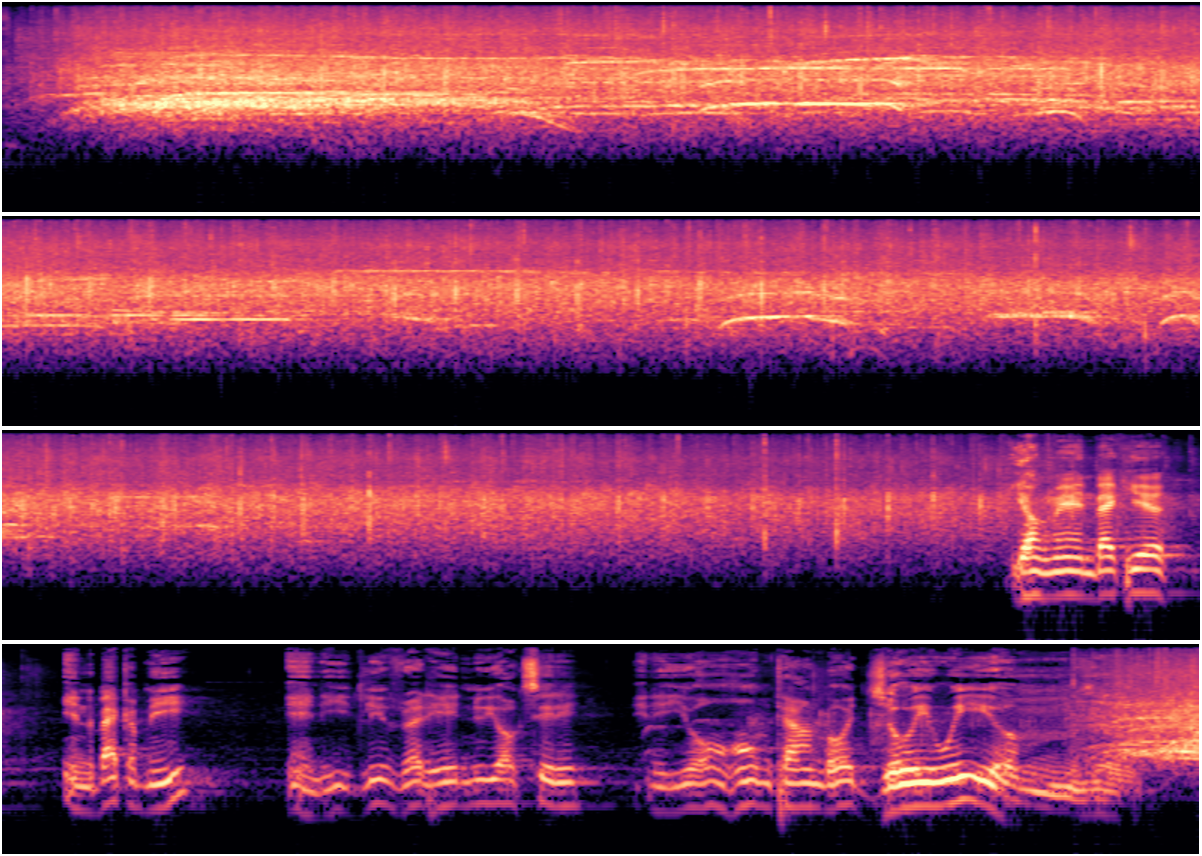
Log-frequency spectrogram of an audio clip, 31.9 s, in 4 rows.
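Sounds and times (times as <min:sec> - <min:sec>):
audience applause: 0:00.0 - 0:23.5, 0:31.0 - 0:31.9
speech: 0:22.7 - 0:23.8, 0:24.4 - 0:31.6.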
